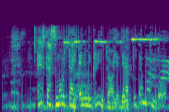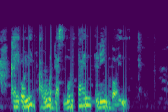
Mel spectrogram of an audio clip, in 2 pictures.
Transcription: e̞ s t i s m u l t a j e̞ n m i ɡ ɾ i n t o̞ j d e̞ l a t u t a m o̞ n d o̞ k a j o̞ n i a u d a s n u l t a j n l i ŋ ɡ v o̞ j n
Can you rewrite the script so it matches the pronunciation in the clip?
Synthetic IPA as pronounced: e̞ s t a s m u l t a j e̞ n m i ɡ ɾ i n t o̞ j d e̞ l a t u t a m o̞ n d o̞ k a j o̞ n i a u d a s m u l t a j n l i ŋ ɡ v o̞ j n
